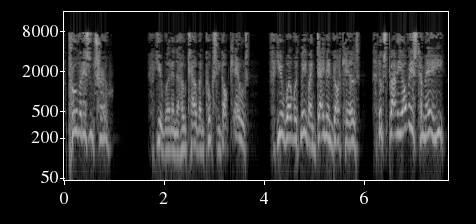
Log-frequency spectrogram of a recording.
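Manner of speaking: loud, high and fast accusing shout; furious shouting; angry accusation. A narrator's reading. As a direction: hurl the accusation at him. Reed accuses in fight.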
